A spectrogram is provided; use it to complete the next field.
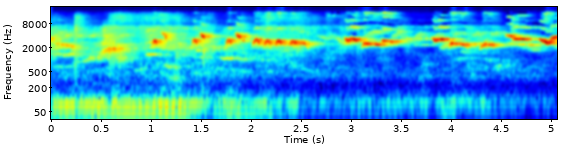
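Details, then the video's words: Caged Oriental magpie-robin, kept on seven crickets and bathed morning and afternoon, singing a varied run of clear whistled phrases, sliding and warbled notes strung together with brief pauses, over a low steady hum. "KACER GACOR"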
